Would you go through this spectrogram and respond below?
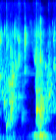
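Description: Water running and splashing from a tap while ground beef is rinsed in a kitchen, a steady close wash with sloshing bursts.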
